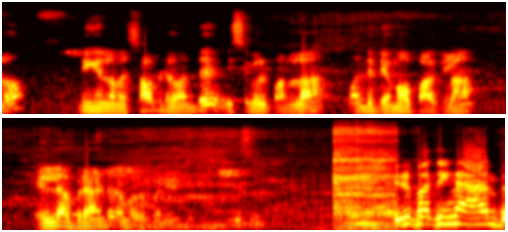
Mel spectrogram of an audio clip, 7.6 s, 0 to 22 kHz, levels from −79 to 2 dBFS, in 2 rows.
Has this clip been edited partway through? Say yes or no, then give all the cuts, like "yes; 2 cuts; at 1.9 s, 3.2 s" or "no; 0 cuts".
no; 0 cuts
